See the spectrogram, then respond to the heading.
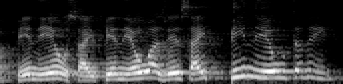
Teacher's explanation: Eu tenho duas consoantes, o encontro consonantal, e entre elas, na linguagem coloquial, a gente coloca uma vogal. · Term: acréscimo de um som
